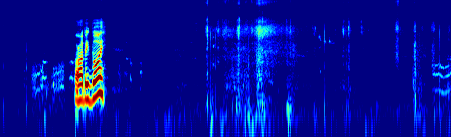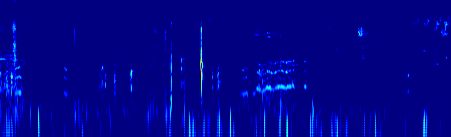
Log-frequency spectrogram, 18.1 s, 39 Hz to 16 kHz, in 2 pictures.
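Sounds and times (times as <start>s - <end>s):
hens clucking: 0.4s - 5.2s, 8.2s - 17.4s.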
